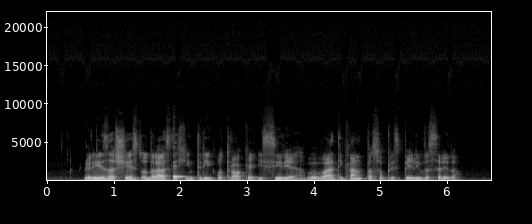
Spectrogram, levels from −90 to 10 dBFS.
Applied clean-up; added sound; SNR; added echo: none; Cowbell; 3 dB; none.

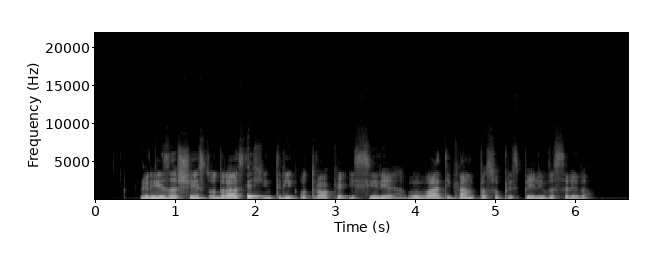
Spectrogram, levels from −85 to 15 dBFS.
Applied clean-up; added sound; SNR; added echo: neural mask model RNNoise.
